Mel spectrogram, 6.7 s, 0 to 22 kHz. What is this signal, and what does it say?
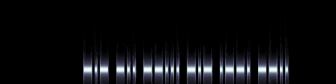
Morse code, heard as a keyed tone, about 22 wpm, 700 Hz. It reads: KD7KPZ
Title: USA Call Signs - 6 Characters - Repeated 2x - 22wpm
